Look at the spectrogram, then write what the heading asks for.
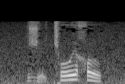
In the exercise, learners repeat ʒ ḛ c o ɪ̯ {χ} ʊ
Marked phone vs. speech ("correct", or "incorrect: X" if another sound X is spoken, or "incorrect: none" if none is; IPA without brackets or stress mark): correct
